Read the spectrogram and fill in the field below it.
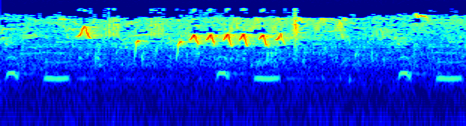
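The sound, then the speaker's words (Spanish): A nightingale sings close by in a shady grove in a national park, where trees form a canopy, a quick run of bright repeated notes among other trills, while a cuckoo's soft, low two-note call repeats faintly in the distance. “Un ruiseñor cercano o un cuco a lo lejos.”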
